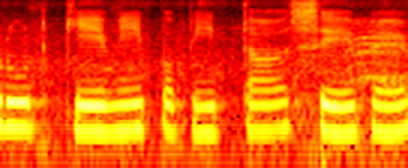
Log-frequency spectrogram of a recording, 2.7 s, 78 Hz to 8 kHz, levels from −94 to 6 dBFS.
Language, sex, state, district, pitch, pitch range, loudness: Hindi, female, Uttar Pradesh, Budaun, 220 Hz, 215-230 Hz, -16 LUFS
